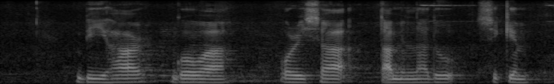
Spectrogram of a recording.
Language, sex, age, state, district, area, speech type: Manipuri, male, 18-30, Manipur, Bishnupur, rural, spontaneous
